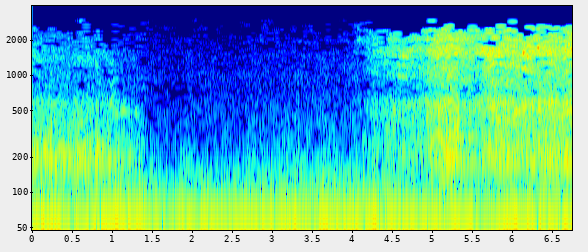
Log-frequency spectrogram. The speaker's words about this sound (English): I thought that was the machine gun revving up again, but it was really an armored car revving up its engine, and apart from the thunder of the engine of the tank right beside me, everything is again all quiet.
